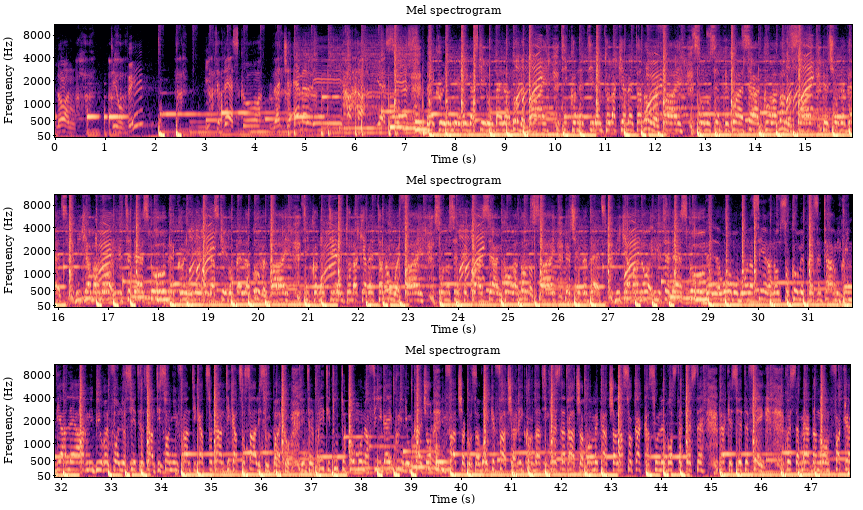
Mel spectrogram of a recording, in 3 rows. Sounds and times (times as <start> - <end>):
Music: 0.0 - 47.7.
